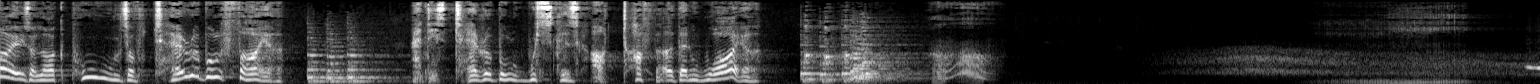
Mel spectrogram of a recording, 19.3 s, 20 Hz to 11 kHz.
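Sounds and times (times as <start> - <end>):
speech: 0.2 - 3.6, 5.4 - 11.9
loud rough snoring: 16.4 - 18.8.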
